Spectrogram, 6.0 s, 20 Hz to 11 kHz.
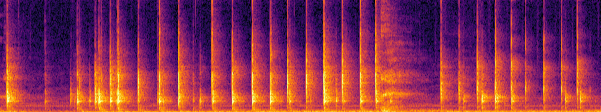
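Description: Rapid light hammer taps on a crankshaft bearing end cap of a Reliant 750cc alloy engine, knocking the cap loose from the crankcase. About five strikes a second, with a short pause about four seconds in.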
